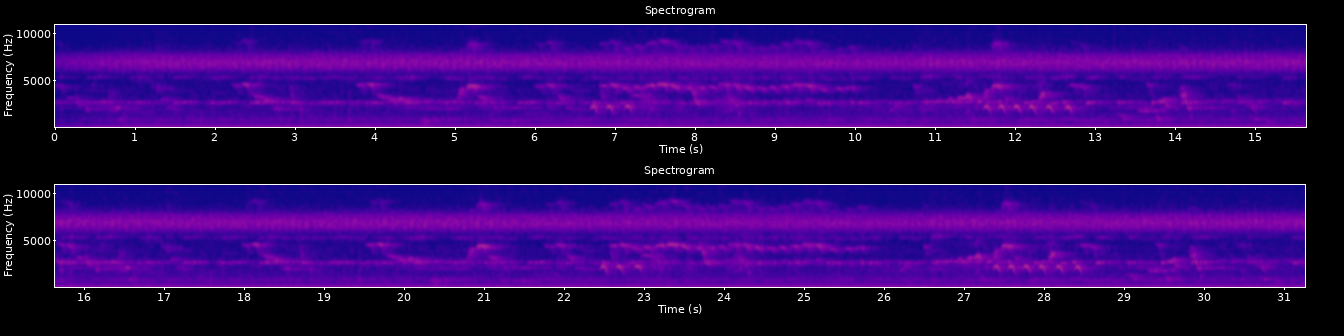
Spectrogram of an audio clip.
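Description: Faint woodland ambience: birds chirping over a steady high hiss, with a short burst of quick trilled chirps returning about every five seconds.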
